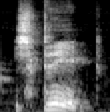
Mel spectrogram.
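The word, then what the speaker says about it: straight: होता है जाओ स्ट्रेट यहां पे जी और एच साइलेंट है क्या पढ़ते हैं स्ट्रेट ध्यान रखिएगा इंग्लिश बोलने के लिए सबसे ज्यादा जरूरी होता है उच्चारण इनका।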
